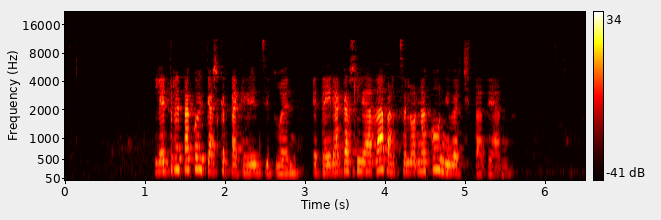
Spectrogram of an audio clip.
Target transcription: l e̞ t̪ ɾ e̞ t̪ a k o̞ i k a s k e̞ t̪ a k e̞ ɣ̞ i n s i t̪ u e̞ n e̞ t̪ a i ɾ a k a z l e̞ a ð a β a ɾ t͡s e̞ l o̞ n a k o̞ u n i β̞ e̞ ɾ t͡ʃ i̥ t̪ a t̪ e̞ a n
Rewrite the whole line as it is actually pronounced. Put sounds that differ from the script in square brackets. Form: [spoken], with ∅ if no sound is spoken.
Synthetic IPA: l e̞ t̪ ɾ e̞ t̪ a k o̞ i k a s k e̞ t̪ a k e̞ ɣ̞ i n s i t̪ u e̞ n e̞ t̪ a i ɾ a k a z l e̞ a ð a β a ɾ t͡s e̞ l o̞ n a k o̞ u n i β̞ e̞ ɾ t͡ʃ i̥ t̪ a t̪ e̞ a n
